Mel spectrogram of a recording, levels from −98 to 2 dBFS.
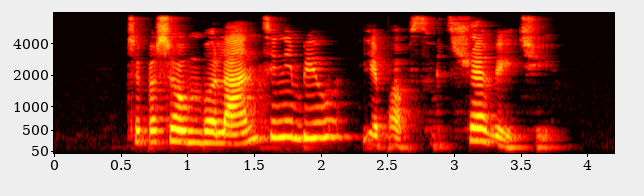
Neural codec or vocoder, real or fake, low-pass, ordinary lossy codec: none; real; 7.2 kHz; none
